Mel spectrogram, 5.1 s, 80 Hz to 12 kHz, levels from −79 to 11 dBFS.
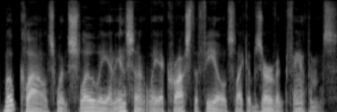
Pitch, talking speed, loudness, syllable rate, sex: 90 Hz, 140 wpm, -19 LUFS, 4.2 syllables/s, male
